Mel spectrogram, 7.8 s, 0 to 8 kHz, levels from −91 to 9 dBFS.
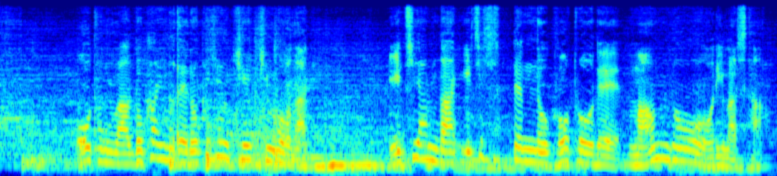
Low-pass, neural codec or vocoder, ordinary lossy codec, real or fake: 7.2 kHz; codec, 44.1 kHz, 2.6 kbps, SNAC; none; fake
